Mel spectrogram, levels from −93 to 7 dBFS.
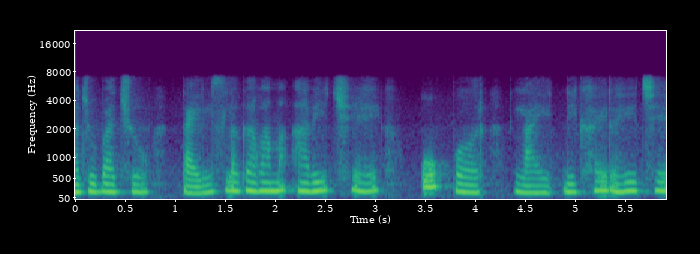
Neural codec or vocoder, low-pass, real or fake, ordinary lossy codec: codec, 16 kHz in and 24 kHz out, 1 kbps, XY-Tokenizer; 7.2 kHz; fake; none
